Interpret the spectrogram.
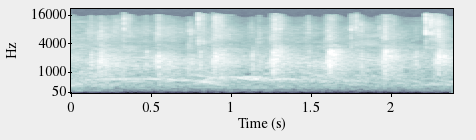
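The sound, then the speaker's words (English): An audience claps steadily for a couple of seconds, a dense, fairly loud patter of many hands with slight swells, and faint voices murmuring underneath. “I know we can't clap too much, especially if you're married. Like, what you clapping for?”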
